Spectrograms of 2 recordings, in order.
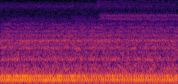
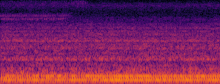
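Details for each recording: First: Car AC blower motor after cleaning; noise on speed four occurred only with vents closed: with air vents open, steady even low hum, no whistle, flutter or rattle; blower running normally. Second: Car AC blower motor, already cleaned: steady low hum with a thin whistle over the engine appears when the vents are closed and stops when opened; just restricted airflow, no fault.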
